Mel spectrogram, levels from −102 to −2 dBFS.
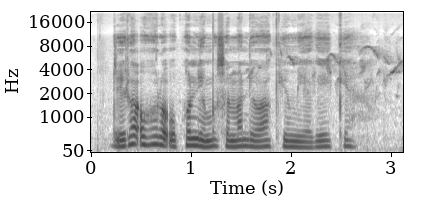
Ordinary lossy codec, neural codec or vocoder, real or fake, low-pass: none; vocoder, 44.1 kHz, 128 mel bands every 512 samples, BigVGAN v2; fake; none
